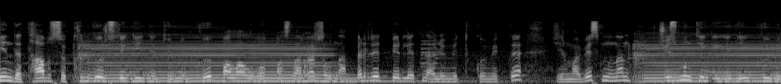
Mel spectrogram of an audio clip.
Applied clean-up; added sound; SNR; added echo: none; Bowed string instrument; 5 dB; none.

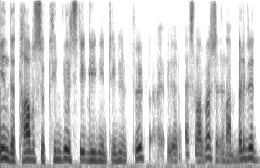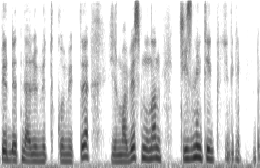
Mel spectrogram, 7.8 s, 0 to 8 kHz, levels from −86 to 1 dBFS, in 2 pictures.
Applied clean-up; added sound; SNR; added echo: neural diffusion model UNIVERSE++.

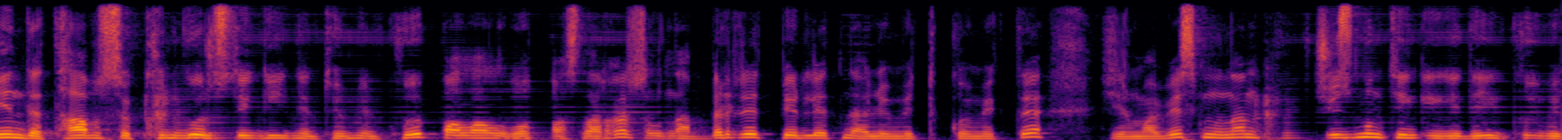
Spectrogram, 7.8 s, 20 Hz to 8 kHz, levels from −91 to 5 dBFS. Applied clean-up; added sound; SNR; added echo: neural mask model DeepFilterNet 3.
